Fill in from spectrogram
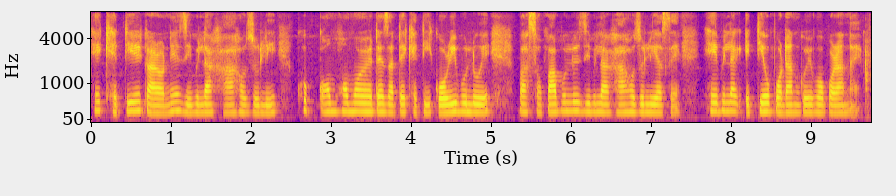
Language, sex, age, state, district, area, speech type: Assamese, female, 30-45, Assam, Charaideo, urban, spontaneous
